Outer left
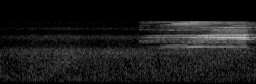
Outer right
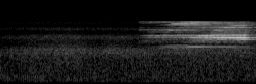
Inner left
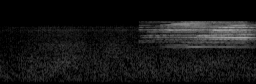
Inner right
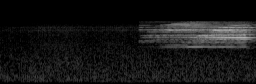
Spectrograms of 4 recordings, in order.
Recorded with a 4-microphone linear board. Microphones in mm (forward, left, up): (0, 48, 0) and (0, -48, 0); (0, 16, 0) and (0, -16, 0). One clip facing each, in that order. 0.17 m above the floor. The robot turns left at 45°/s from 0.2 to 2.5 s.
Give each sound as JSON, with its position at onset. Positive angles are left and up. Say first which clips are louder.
{"t": 1.4, "sound": "a chime", "louder": "outer left 2 dB, inner right 1 dB", "azimuth_deg": -10, "distance_m": 0.8}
